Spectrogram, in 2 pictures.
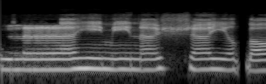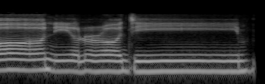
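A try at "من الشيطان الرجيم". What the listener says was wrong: Jangan cim. Jimnya jangan mengalir nafas. Tidak cim. Jajiju. Oh, sama huruf jim dulu Ibu ya.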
